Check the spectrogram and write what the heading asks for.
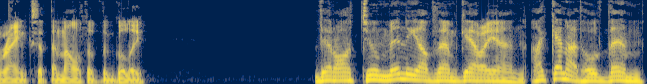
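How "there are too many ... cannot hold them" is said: urgent raised call; shouted warning. A narrator's reading. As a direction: shout over the battle noise. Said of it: "he shouted".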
